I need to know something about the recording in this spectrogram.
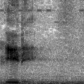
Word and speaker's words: EDI: Why are you named Edy? ED is the phonetic pronunciation of EDI.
